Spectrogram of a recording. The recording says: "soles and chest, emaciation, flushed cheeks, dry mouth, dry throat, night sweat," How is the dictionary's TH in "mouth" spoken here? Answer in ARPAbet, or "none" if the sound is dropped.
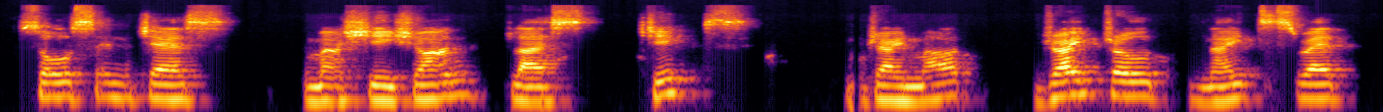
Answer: T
